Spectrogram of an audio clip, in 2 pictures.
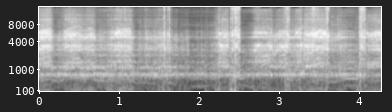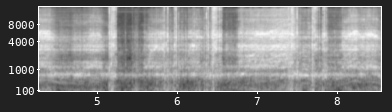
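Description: Onboard sound of a Team Associated B5M 2WD electric RC buggy racing on a dirt track: the Nosram Comet HD motor and drivetrain whine, rising and falling in pitch with the throttle, over a steady rush of tyres and loose dirt. Sharp knocks and clacks come again and again as the chassis takes the bumps.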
